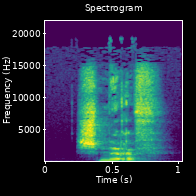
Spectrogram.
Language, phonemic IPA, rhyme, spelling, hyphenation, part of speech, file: Dutch, /smʏrf/, -ʏrf, smurf, smurf, noun, Nl-smurf.ogg
- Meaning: smurf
